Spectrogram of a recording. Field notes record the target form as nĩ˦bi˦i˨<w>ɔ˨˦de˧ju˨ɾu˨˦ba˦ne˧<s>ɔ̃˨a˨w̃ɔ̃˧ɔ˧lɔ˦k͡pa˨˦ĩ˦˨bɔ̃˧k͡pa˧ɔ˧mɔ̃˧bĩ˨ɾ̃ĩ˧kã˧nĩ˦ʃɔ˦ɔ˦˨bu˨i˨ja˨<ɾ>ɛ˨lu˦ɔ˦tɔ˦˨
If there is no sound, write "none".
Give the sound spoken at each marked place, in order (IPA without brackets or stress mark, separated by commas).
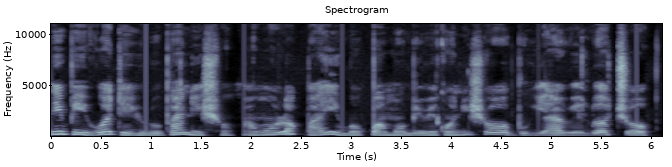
w, ʃ, ɾ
